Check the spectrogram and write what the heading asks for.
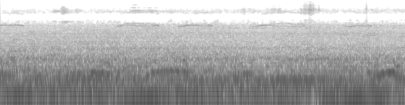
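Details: Rock pigeon cooing: low, soft rising-and-falling coos recur every second or so, partly buried under a steady rumble of traffic noise.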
